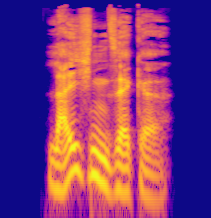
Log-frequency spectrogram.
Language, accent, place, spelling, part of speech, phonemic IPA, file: German, Germany, Berlin, Leichensäcke, noun, /ˈlaɪ̯çənˌzɛkə/, De-Leichensäcke.ogg
- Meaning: nominative/accusative/genitive plural of Leichensack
